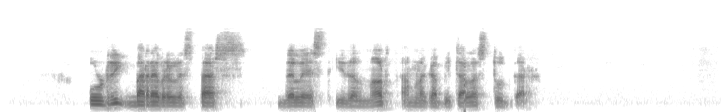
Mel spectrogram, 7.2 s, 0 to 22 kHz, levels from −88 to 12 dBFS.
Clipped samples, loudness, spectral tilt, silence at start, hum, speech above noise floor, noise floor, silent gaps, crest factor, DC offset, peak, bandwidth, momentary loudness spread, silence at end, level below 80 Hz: under 0.1%; -33 LUFS; -4.5 dB/octave; 0.9 s; none; 47 dB; -80 dBFS; none; 22 dB; under 0.1%; -14 dBFS; 8.8 kHz; 12 LU; 1.85 s; -74 dBFS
